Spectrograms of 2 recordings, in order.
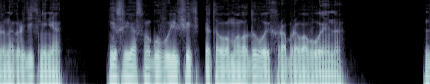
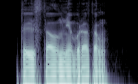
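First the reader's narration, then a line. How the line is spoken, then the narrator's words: Solemn. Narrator (Russian): торжественно произнес Дарсон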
